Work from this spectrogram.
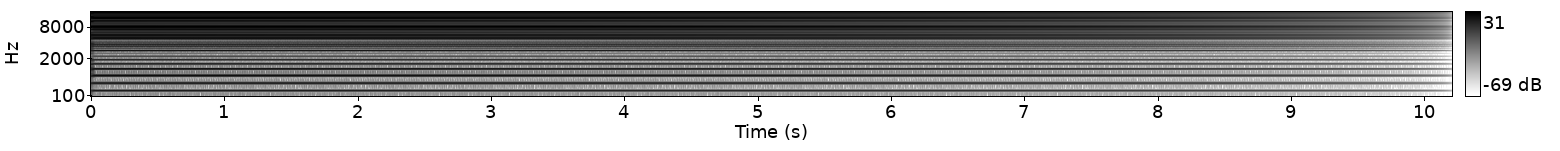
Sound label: Harpsichord E2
